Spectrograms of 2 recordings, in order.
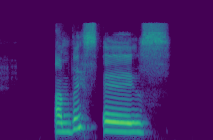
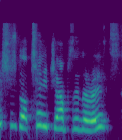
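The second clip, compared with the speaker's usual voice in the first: ordinary talk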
